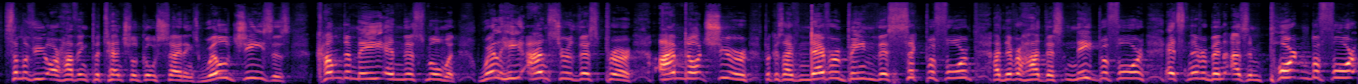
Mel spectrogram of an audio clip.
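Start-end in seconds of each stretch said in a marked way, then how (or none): 2.0-13.5 desperate doubt. Acted. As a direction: preach it as a believer's urgent doubt. Voices a doubting believer in need.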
